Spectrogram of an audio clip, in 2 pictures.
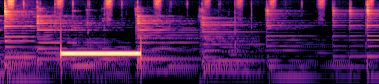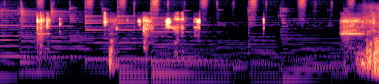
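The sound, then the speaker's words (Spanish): A telephone call being placed: a single steady electronic tone lasting about a second, then faint scattered clicks and ticks, ending in a short burst of noise. “dame un minutito que ahora la llamo”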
